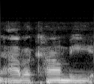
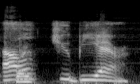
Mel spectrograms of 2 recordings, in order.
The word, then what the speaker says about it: Alcubierre: be, as far as using Abercrombie. If I don't say it right, you can correct me. Drive. Alcubierre. Alcubierre drive.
